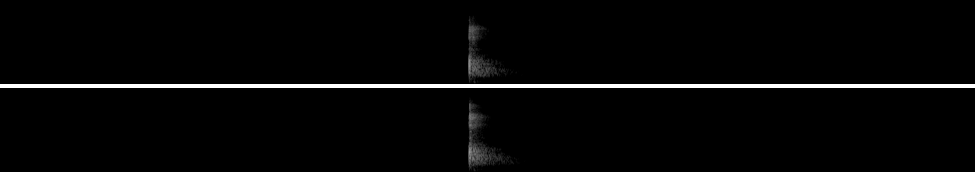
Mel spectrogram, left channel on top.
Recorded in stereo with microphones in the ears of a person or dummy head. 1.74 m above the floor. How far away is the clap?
About 0.6 m.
